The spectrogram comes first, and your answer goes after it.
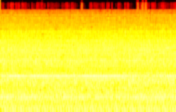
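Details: Cheap used diesel generator, bought as a non-runner, started outside and tested with a light bulb plugged in: steady, even diesel chug with no knocks, misses or surging. Runs cleanly and makes power.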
